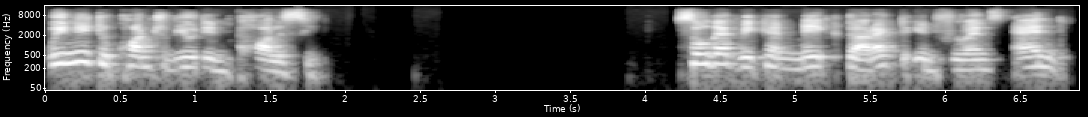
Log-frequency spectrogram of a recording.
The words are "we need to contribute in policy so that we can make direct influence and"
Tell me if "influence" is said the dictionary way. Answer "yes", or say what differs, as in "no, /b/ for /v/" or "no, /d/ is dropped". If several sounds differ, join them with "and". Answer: yes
